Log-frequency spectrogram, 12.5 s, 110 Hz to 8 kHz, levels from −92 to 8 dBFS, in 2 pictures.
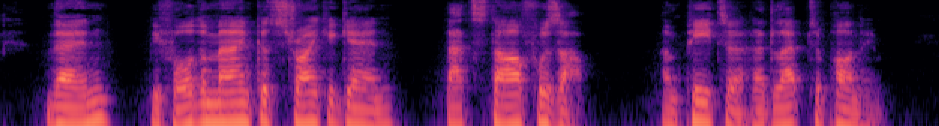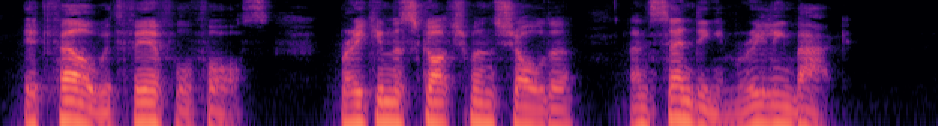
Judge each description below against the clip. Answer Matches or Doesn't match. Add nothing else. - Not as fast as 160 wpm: Matches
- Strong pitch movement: Doesn't match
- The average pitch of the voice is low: Matches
